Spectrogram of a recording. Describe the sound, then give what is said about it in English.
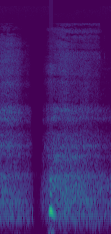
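A breathy yawn: a drawn-in breath, a brief pause, then a longer airy exhale that swells briefly before trailing off. No talking. “Now I'm definitely starting to get sleepy.”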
